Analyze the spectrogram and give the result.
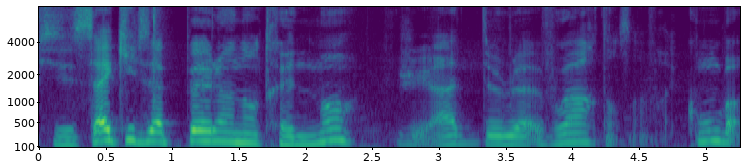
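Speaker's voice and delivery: very loud put-on ogre growl. Playing a game, the speaker voices an ogre: attempted ogre voice. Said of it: "J'ai essayé de faire la voix de l'ogre".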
